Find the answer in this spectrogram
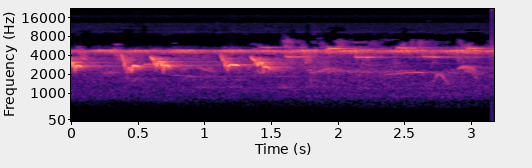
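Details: Bird chirping in quick bursts: sharp downslurred chirps in close succession during the first second and a half, then softer scattered twitters, against an unbroken shrill high hum.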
